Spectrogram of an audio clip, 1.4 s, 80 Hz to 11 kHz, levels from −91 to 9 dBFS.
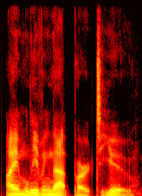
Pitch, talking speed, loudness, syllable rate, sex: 105 Hz, 295 wpm, -17 LUFS, 6.3 syllables/s, male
